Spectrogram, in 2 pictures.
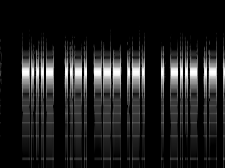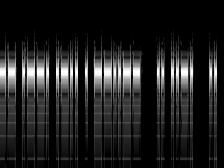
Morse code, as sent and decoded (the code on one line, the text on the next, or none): -...- / ..-. --- .-. / . -..- .- -- .--. .-.. --..-- / .. ..-. / ..
<BT> FOR EXAMPLE, IF I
